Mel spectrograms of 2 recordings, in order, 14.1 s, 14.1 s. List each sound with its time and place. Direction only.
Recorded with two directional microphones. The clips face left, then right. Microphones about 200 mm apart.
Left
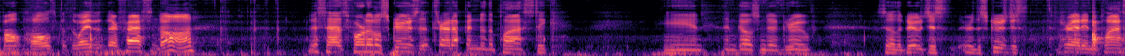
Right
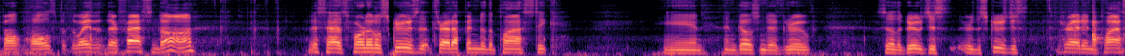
0.0 s speech: 45° right (ahead or behind)
3.8 s speech: 55° right (ahead or behind)
8.3 s speech: 55° right (ahead or behind)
